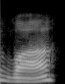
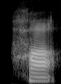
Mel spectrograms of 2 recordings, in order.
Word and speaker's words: は: So and when to say the most of the students have question like when to pronounce it as a ha or wa.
